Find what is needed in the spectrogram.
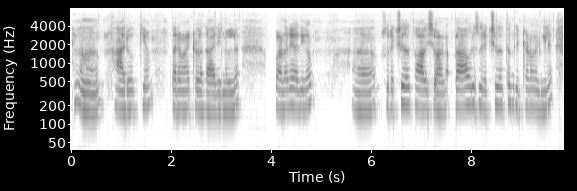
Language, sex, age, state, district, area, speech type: Malayalam, female, 18-30, Kerala, Kozhikode, rural, spontaneous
